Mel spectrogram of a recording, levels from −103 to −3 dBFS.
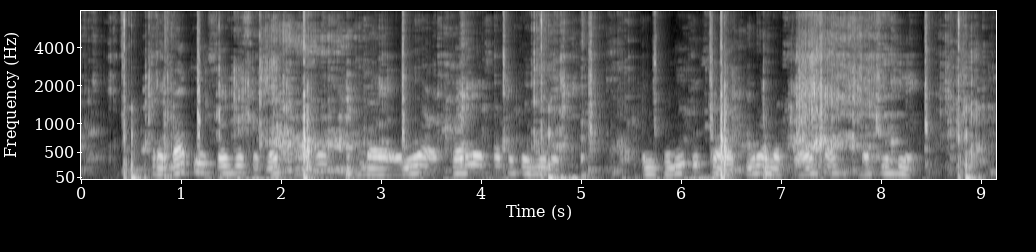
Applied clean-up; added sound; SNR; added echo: classical method log-MMSE.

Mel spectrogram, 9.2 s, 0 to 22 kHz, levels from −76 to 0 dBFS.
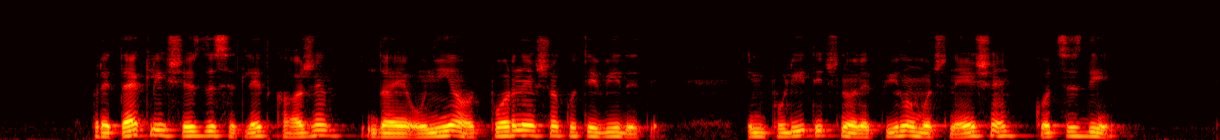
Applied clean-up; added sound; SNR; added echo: none; none; none; none.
